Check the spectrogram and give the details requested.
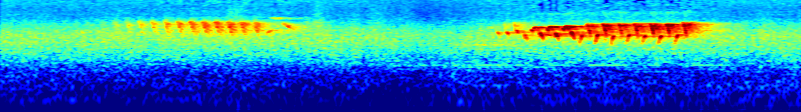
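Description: A small songbird singing two rapid trills of evenly repeated high notes, a faint one about a second in and a louder one around four seconds in, over a steady hiss.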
